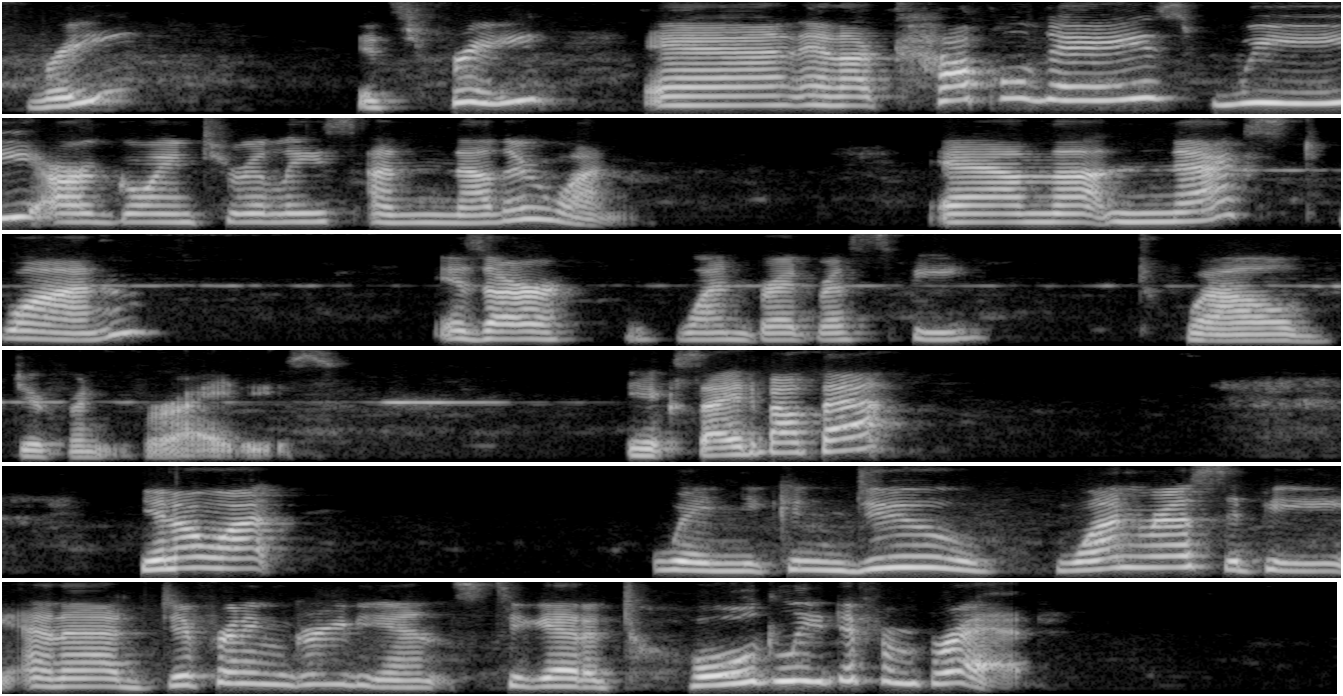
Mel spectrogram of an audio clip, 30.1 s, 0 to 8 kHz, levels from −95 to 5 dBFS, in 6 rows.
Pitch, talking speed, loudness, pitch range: 240 Hz, 100 wpm, -19 LUFS, 210-340 Hz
